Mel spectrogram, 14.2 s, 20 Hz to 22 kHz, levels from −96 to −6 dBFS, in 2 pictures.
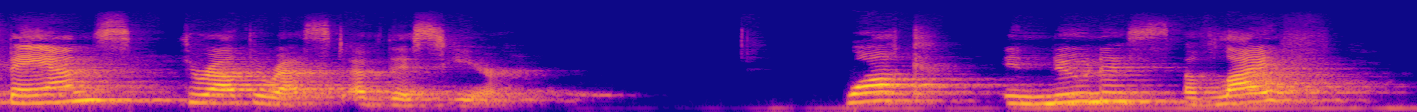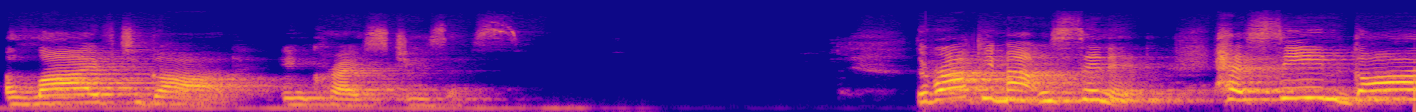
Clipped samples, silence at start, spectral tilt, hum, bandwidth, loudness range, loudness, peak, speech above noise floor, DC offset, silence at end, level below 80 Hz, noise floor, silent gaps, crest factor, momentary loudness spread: under 0.1%; 0 s; -3.5 dB/octave; none; 13 kHz; 7 LU; -20 LUFS; -4 dBFS; 43 dB; under 0.1%; 0 s; -68 dBFS; -62 dBFS; 10.78-10.82 s; 18 dB; 17 LU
